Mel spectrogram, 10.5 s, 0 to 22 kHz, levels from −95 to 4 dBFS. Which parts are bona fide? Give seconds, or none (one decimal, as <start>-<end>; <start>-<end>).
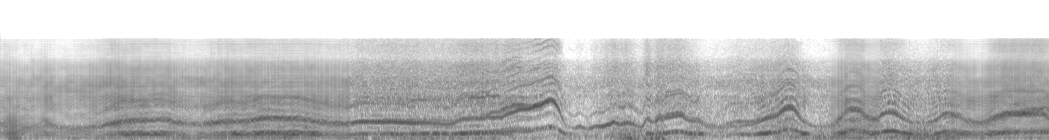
3.5-8.3; 8.8-9.5

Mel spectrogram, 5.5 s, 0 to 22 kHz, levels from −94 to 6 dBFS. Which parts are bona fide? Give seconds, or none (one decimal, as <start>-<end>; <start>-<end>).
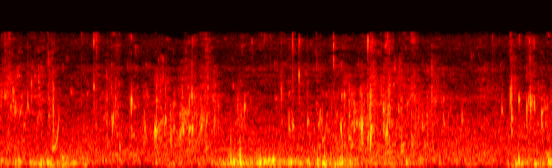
0.0-5.5

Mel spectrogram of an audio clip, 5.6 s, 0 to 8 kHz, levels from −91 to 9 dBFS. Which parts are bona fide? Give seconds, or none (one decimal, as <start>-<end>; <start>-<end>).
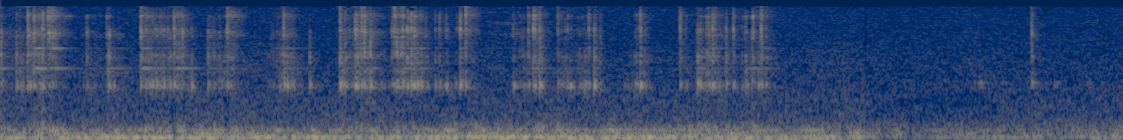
0.0-5.6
